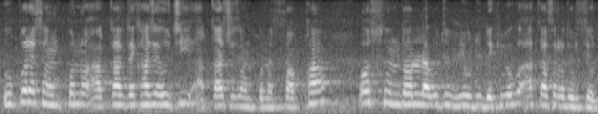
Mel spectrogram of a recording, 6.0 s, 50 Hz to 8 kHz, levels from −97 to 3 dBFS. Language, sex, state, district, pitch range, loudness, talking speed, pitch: Odia, male, Odisha, Nuapada, 200-240 Hz, -18 LUFS, 180 wpm, 225 Hz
